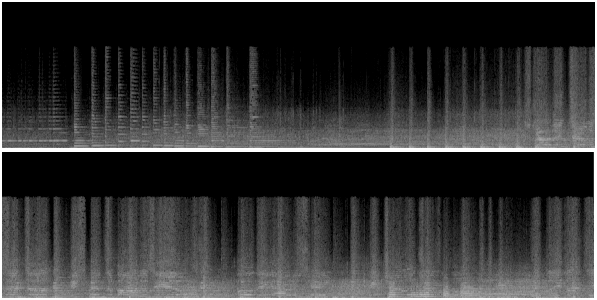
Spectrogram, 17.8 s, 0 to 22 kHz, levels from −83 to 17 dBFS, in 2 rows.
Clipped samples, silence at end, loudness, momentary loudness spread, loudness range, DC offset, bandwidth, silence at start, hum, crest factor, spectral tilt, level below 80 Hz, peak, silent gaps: under 0.1%; 0 s; -23 LUFS; 11 LU; 9 LU; under 0.1%; 15.5 kHz; 0 s; none; 20 dB; -4.5 dB/octave; -44 dBFS; -4 dBFS; none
